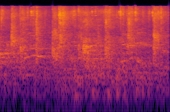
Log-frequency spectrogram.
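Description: Barrel-racing horse galloping hard on arena dirt, a rapid run of hoofbeats, with spectators shouting over it.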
